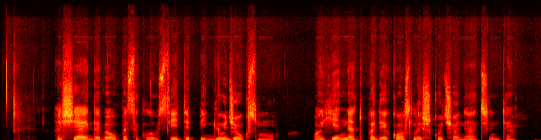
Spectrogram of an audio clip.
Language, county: Lithuanian, Panevėžys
